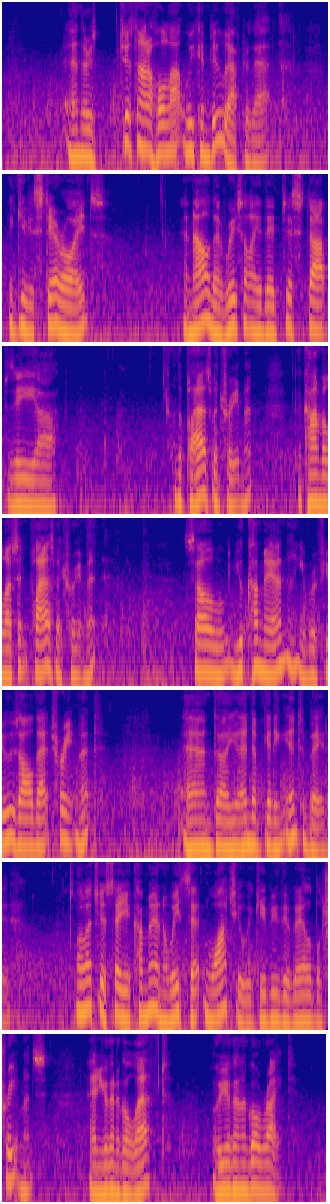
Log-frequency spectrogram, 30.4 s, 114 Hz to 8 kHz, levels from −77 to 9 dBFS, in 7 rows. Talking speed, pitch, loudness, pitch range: 155 wpm, 150 Hz, -19 LUFS, 135-170 Hz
